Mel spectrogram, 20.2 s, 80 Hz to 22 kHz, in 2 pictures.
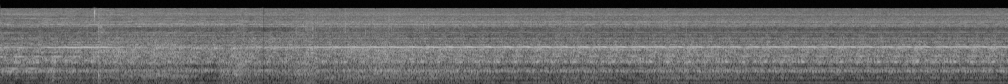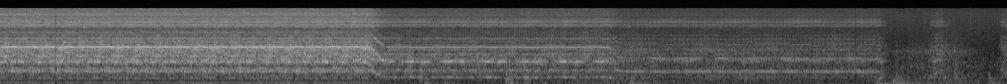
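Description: Lyman Gen6 electronic powder dispenser's motor whirring steadily as it spins its powder tube to throw a 30-grain charge. About fourteen seconds in it drops to a quieter trickle as the charge nears its target weight, then stops shortly before the end.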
